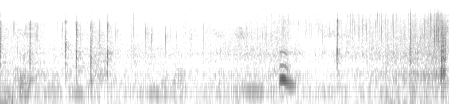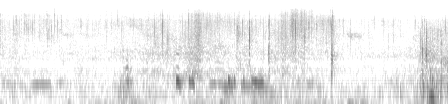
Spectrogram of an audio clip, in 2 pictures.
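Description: Food frying, a steady sizzle with scattered sharp crackles and pops, plus a few short pitched sounds about a third of the way in and again past the middle.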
